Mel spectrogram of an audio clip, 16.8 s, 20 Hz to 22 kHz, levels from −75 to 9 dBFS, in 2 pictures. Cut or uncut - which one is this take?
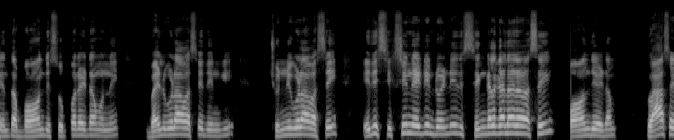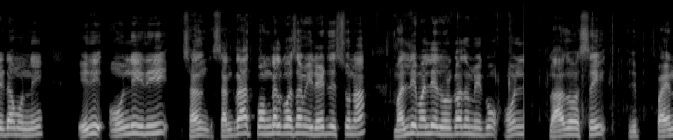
cut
